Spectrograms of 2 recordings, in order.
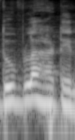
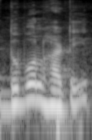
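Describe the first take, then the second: First: A vowel is sounded between the 'l' and 'h'. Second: No vowel is sounded between the 'l' and 'h'. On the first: The speaker calls it wrong. "আমার উচ্চারণে একটা ভুল হয়েছে, সেটা হচ্ছে এটা দুবলাহাটি না" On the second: The speaker calls it right. "এটা হবে দুবলহাটি"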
